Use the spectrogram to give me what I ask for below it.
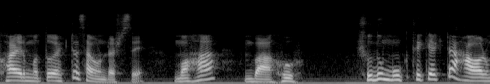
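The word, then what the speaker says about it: মহাবাহুঃ: মহাবাহু। শুধু মুখ থেকে একটা হাওয়ার মত বের হয়েছে। এরপরে আছে সংখ্যান। বাংলা উচ্চারণের মত।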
